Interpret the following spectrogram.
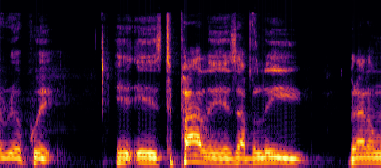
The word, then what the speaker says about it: Tapales: It is Tapales, I believe, but I don't want to say it wrong. Yeah, that was right. It's Tapales, right?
